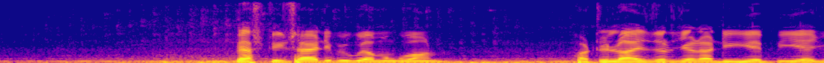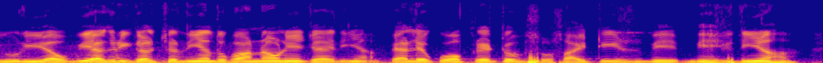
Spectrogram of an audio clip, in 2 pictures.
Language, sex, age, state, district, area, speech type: Dogri, male, 60+, Jammu and Kashmir, Samba, rural, spontaneous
